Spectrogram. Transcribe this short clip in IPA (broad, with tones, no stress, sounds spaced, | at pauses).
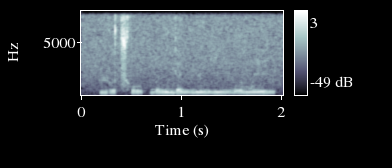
ɻ ɤ˨˦ t͡sʰ o˨˩ ʊ̯ p w ə˨˦ n l j ɛ˨˩ n m y˥˨ n l i˥˨ ŋ m ɤ˨˦ l w e˥˨ ɪ̯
